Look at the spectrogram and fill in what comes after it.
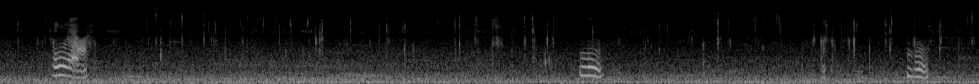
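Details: Three short kitten meows spread across ten seconds, set against steady rumbling background noise with scattered clicks.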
